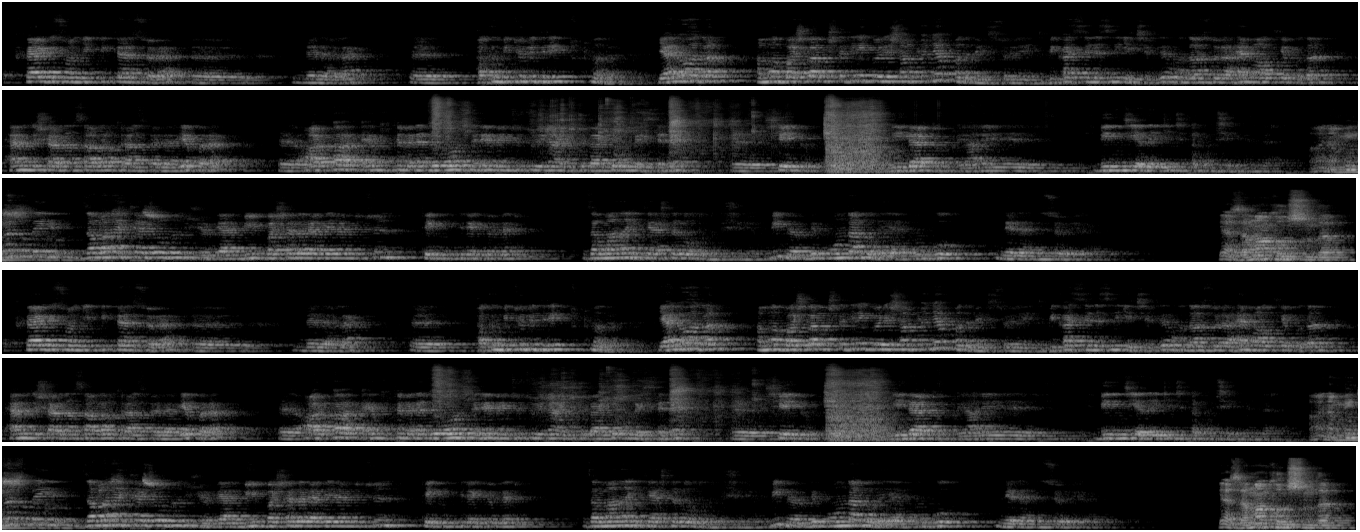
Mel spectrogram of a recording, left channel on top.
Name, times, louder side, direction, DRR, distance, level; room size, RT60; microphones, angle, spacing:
voice 1, 0.2-2.5 2.9-3.6 4.1-4.4 4.7-5.6 5.9-6.1 6.6-7.2 7.5-13.2 13.6-15.8 16.3-20.4 20.8-22.0 22.3-24.2 24.5-26.2 27.0-31.0 31.3-32.3 32.9-36.7 37.0-38.0, equal, 20° left, -6 dB, 0.9 m, -34 dB
Fire, 17.3-17.4 17.8-18.3 18.8-21.5 21.8-22.9 23.7-24.0 24.3-24.4 24.8-24.9 25.2-25.4 25.9-26.0 27.0-27.1, left 2 dB, 50° left, 0.5 m, -37 dB
voice 2, 26.6-27.7 28.5-28.7 39.3-40.4, right 3 dB, 35° right, 1 dB, 0.5 m, -31 dB
3.3 x 2.9 x 2.8 m, 1.1 s
head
